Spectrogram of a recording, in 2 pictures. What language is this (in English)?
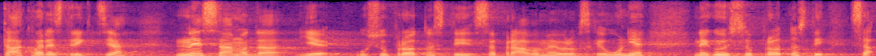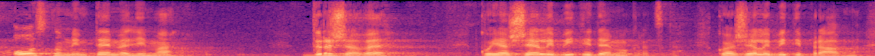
Croatian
